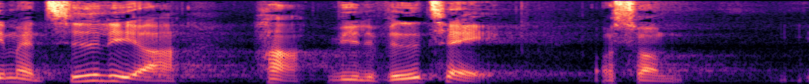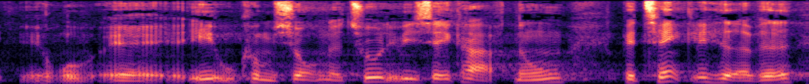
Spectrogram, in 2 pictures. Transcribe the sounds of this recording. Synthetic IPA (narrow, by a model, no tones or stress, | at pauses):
de̝mænt͡sʰiðˠliɐːhɑ̈ʋe̝ləʋe̝ð̞ˠt͡sʰɛ̰ː | ʔɒ̽sɒ̽m | e̝̰ṵːkʰo̝miɕo̝̰ːn̩ːæt͡sʰuɐ̰liʋḭːse̝ɡ̥əhɑhɑ̈fd̥no̝ːn̩b̥e̝t͡sʰeŋ̰ɡ̥liɦe̝ð̞̰ˠɐʋe̝ð̞ˠ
